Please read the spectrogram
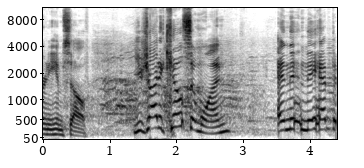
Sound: audience chatters

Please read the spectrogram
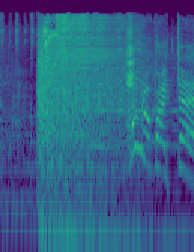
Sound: bang!

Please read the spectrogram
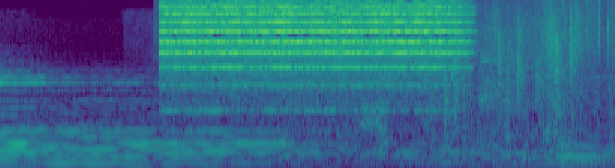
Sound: school bell

